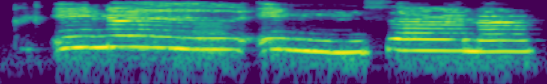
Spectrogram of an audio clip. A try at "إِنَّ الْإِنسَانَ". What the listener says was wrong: نون is مشدد, so you have to make غنة on nun. नहीं इन पे आप होल्ड करके रखें إن الإنسان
